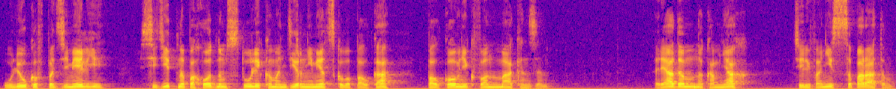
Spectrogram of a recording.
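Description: A man narrating a 1950s Soviet war radio play in a solemn, measured, scripted dramatic style. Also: mid-range voice, close to an everyday voice.

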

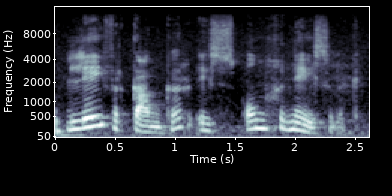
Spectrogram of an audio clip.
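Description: An actress playing a stern middle-aged wife in a radio drama, sharp-tongued, sarcastic and bossy. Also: female voice, fairly low pitch, big pitch swings, slow. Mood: cold, nagging. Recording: radio play with faint background noise.

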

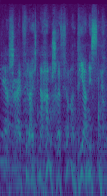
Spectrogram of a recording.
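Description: A man's voice: sits high, expressive, fast talker, vocal fry. A man playing a jocular, wry police sergeant with a sporting turn of phrase in a 1960s German radio crime drama. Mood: wry, rueful. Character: jocular male police sergeant, boxing enthusiast. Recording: 1960s radio play, pub crowd behind.

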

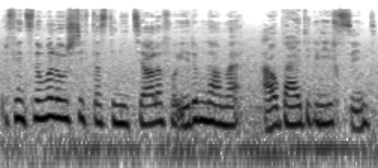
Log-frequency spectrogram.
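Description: A woman's voice: medium pitch, steady tone, brisk, mellow, close to an everyday voice, low-quality recording. An actress playing a playful young woman teacher with a teasing, ironic manner, in natural Swiss German radio drama talk with faint background noise.

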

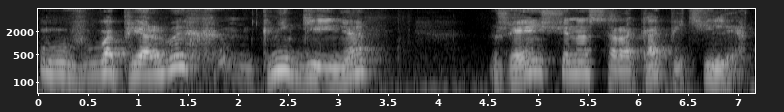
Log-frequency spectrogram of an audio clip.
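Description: An actor playing a witty, sceptical society doctor in a radio play, gossiping in a wry, theatrical way. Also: male voice, a little high, sing-song, extremely slow, full character voice. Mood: gossipy, amused. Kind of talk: radio drama acting.

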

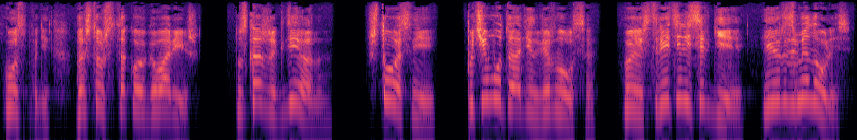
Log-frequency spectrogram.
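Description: A man's voice: very high-pitched, sing-song, slow, hardly any pauses, a little mellow, no echo, pitched above the performer's own voice, exaggerated voice. A man voicing a desperate father searching for his missing daughter, imploring and flustered, near tears, in an audiobook. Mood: anxious urgent.

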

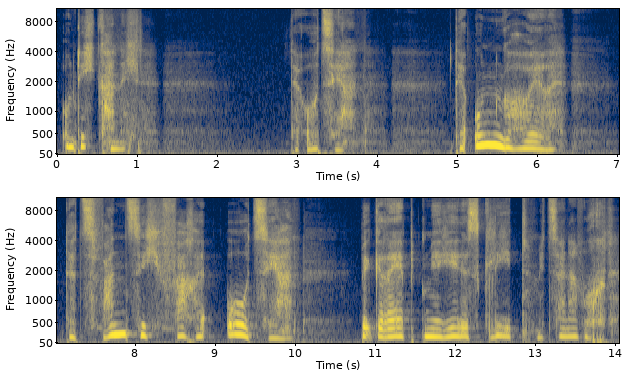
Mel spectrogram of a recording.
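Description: Slow, fervent tragic princess. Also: female voice, on the low side, darkish tone, husky, exaggerated voice. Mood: entranced, breathy. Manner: declamatory, fervent, deliberate. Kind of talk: intense classical German radio tragedy acting.

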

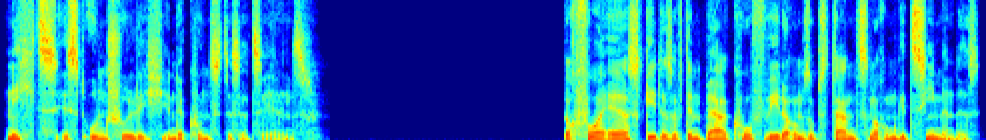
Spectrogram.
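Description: Male narrator for a radio drama: low voice, dry close studio sound, measured and reflective. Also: a little mellow, no room sound. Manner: measured, reflective storytelling with deliberate pauses.

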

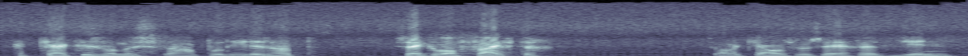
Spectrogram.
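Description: An actor playing a blunt, self-righteous working-class husband in a radio play, grumbling, bossy and rather pompous. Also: male voice, fairly high pitch, big pitch swings, a little fast, husky, muffled recording, heavily acted. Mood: curious, scandalized. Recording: noisy old radio play recording.

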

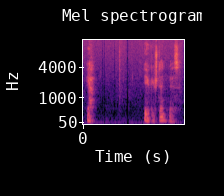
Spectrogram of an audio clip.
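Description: An actor in a German radio crime drama playing a cool, relentless state prosecutor, gravelly, measured, methodical and coldly polite. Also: male voice, close to an everyday voice. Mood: dry, confident.

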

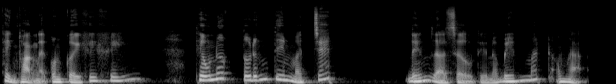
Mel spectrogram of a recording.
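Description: Picture a frightened older village wife, stammering and hurrying her words in a shaky, anxious voice, as a male storyteller puts her on. Her voice rises and falls in lively swoops. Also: mid-range voice, voice pushed up. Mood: fearful. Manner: stammering, hurried and fearful.

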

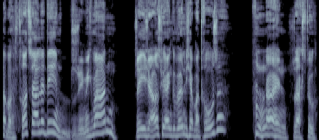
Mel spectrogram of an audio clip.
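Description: A chattering, eccentric old castaway sailor, his voice pitched high above the narrator's and a bit louder, with a gravelly edge. He rambles insistently and confidentially. The sound is dry and close. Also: very animated, unhurried, no room sound, full character voice.

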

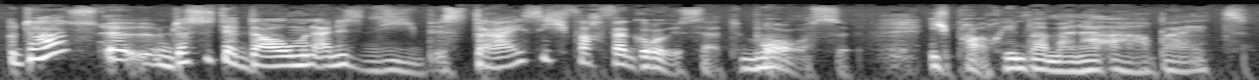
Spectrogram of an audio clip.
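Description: A woman playing a shrewd, mercenary witch in a German radio play, sly and theatrical, with a husky, breathy voice. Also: low voice, big pitch swings, a little mellow, dry recording, full character voice. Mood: imperious. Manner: sly, theatrical, unhurried, swooping between murmur and exclamation. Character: shrewd, mercenary witch selling spells and advice.

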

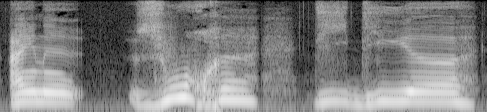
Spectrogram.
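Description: Grandiose wizard mentor, radio play, higher-set voice, measured delivery, exasperated, prophetic. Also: male voice, lively intonation, darkish tone, dry recording, full character voice. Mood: solemn, portentous. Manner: theatrical, grumbling, solemnly prophetic.

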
